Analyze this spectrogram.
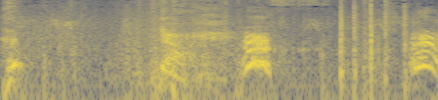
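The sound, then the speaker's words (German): A dog barks a few times in short, sharp, mid-pitched bursts, with soft scuffling noise in between. “Ja, ja, Hunde merken sowas. Warte, Wuschel, ich werf den Ball weg.”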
